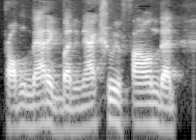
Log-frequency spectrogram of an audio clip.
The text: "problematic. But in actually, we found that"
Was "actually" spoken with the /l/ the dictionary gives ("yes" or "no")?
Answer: no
